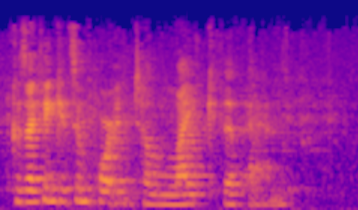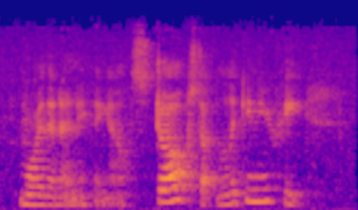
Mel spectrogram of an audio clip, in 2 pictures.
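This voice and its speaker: Ordinary pitch variation and a moderate pace amid noticeable background noise and audible room echo. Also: woman, medium pitch for a woman. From Scotland, raised by English parents. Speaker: YouTuber, stay-at-home mum. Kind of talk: casual Q&A chat. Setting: at home by the Christmas tree.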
